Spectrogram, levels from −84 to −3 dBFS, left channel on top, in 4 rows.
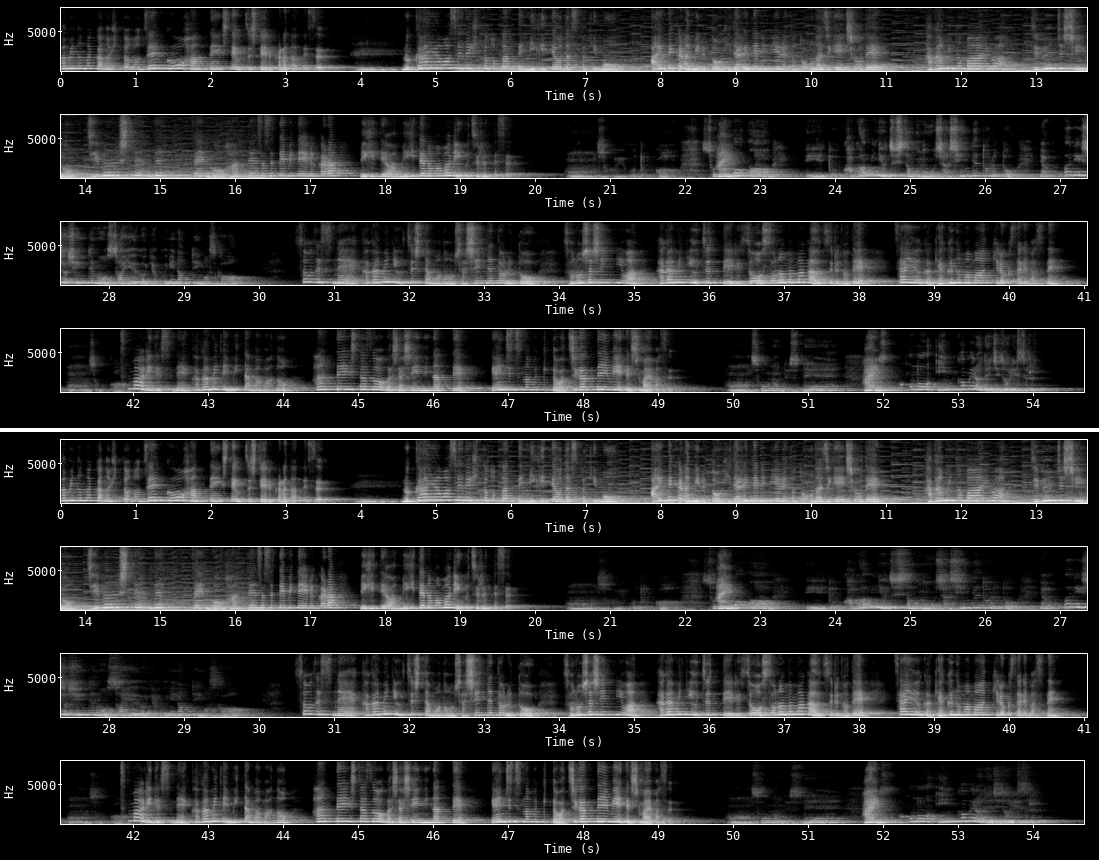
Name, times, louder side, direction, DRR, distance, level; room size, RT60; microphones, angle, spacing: voice 1, 0.0-3.5 4.5-5.5 5.9-6.8 7.1-7.5 7.9-11.0 11.5-12.6 13.0-15.1 15.4-17.3 17.7-19.7 22.4-22.7 30.6-33.7 34.1-35.0 35.3-38.1 38.5-40.7 41.9-44.1 44.4-46.4 46.8-49.0 51.7-52.0, right 1 dB, 20° right, 7 dB, 0.7 m, -17 dB
voice 2, 3.9-4.5 20.4-23.1 23.6-26.4 26.7-29.7 41.1-41.9 49.9-51.4 52.3-54.1, equal, 50° left, 3 dB, 1.3 m, -25 dB
sound 1, 5.2-16.3, equal, 65° right, 3.1 m, -27 dB
12.0 x 6.7 x 3.0 m, 1.3 s
head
